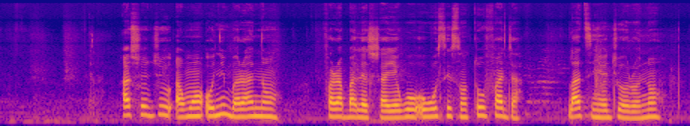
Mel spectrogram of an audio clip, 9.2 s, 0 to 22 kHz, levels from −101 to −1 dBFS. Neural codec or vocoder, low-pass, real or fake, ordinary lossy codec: none; none; real; none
